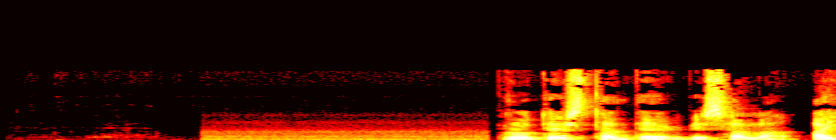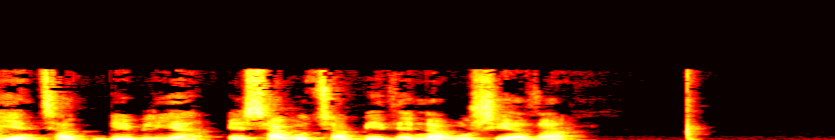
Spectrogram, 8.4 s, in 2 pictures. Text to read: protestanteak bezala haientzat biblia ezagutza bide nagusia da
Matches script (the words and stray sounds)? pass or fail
pass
